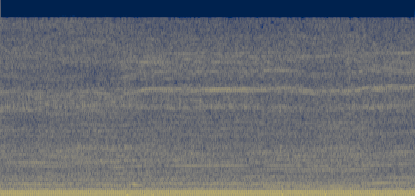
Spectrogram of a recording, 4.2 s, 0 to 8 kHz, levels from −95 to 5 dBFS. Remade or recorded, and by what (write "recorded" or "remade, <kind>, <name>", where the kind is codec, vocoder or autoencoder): recorded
